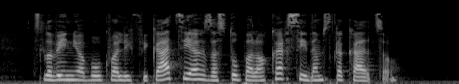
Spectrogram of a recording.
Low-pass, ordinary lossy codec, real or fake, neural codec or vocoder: 19.8 kHz; MP3, 48 kbps; real; none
